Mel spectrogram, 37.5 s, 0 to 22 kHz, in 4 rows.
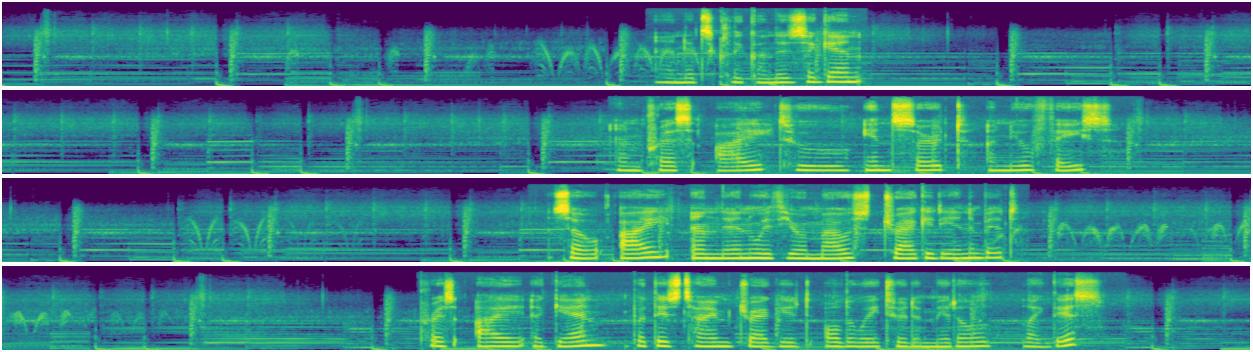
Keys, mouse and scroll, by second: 7.8 click, 11.5-14.4 shift+middle drag, 14.4-16.8 scroll up 1, 16.8-17.5 scroll up 1, 17.5 middle click, 18.3-19.0 scroll up 1, 19.0-20.2 middle drag, 20.2-21.5 scroll up 1.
